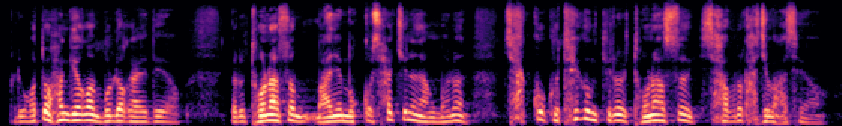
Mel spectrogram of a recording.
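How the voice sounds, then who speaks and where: A man in his sixties preaching a sermon as pastor, animated and playful, acting out voices and laughing at his own jokes. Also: on the high side, fast talker, slightly rough.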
